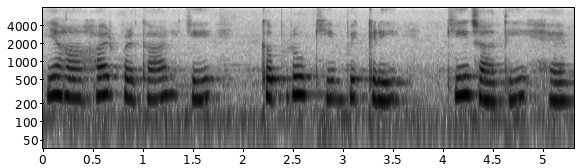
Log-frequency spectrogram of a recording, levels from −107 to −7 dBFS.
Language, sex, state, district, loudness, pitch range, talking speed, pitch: Hindi, female, Bihar, West Champaran, -18 LUFS, 240-275 Hz, 115 wpm, 255 Hz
